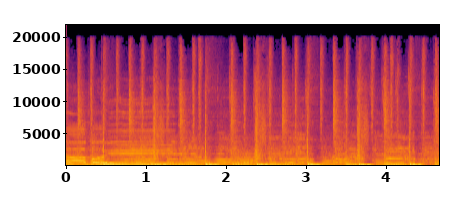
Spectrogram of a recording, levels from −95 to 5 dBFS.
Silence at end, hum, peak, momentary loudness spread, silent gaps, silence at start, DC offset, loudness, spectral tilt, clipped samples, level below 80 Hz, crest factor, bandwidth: 0 s; none; 0 dBFS; 3 LU; none; 0 s; under 0.1%; -12 LUFS; -4.5 dB/octave; under 0.1%; -16 dBFS; 12 dB; over 20 kHz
